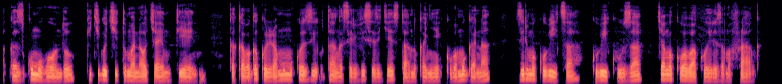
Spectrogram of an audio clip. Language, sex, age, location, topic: Kinyarwanda, male, 18-24, Kigali, finance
